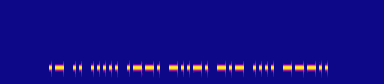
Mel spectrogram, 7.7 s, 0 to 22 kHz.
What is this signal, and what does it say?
Morse code, heard as a keyed tone, about 20 wpm, 700 Hz. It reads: AI5P/KH8
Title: Difficult Call Signs 20wpm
